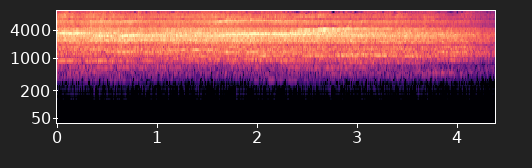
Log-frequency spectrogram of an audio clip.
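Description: A loud, steady rushing noise with a faint thin whine in it, fading out near the end.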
